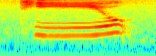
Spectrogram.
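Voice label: "tiu5", Cantonese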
